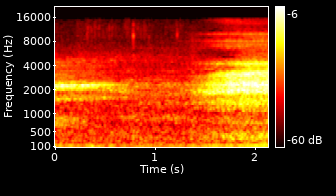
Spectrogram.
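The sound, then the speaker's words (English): Ujjayi breath during an all-levels power flow yoga practice, a soft, ocean-like hiss drawn through the throat that wavers quietly, then swells louder toward the end. “Put in and keep present. Ujjayi. Breath. A breath to connect to yourself and to others.”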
